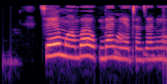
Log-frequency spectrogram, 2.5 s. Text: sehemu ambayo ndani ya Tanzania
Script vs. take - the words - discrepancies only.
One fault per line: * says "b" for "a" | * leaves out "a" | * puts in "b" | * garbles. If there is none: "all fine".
all fine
